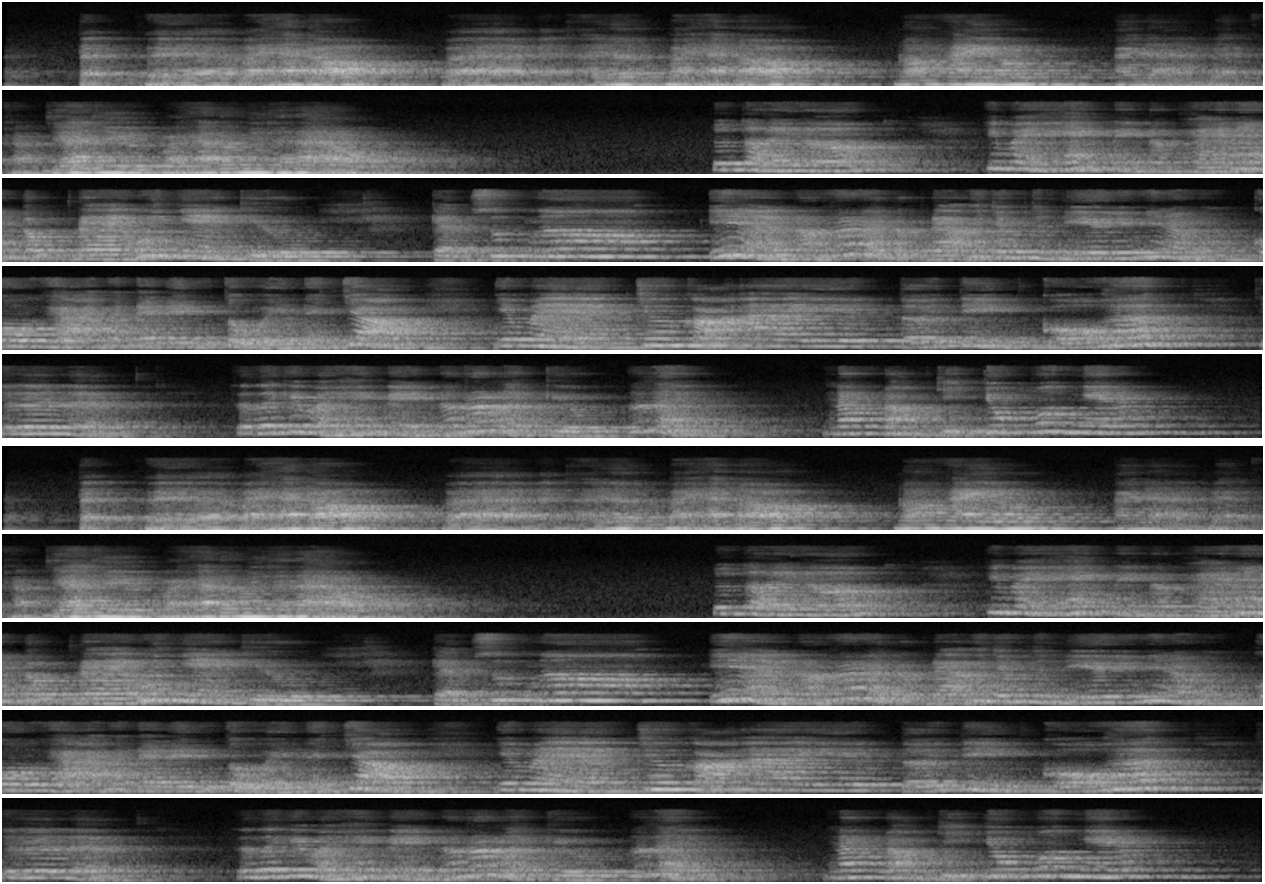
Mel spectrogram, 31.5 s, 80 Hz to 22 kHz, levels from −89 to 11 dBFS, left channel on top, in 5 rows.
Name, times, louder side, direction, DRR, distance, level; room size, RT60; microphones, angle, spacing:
voice 1, 0.4-1.9 2.2-4.1 4.4-5.3 5.6-8.2, equal, 5° right, -7 dB, 0.6 m, -20 dB
voice 2, 9.9-10.7 11.0-15.9 16.1-24.8 25.2-25.8 26.4-28.7 29.3-30.8, equal, 45° left, -3 dB, 0.9 m, -24 dB
4.9 x 3.3 x 2.7 m, 1.3 s
head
